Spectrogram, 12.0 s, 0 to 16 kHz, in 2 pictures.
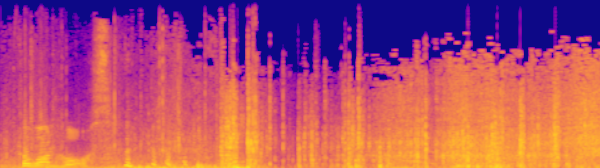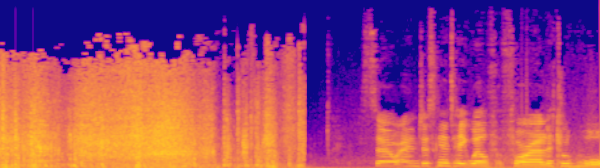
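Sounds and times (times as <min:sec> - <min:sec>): plastic bags crinkling: 0:01.6 - 0:09.1.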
